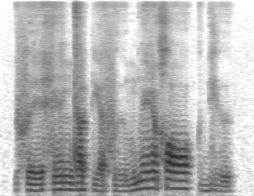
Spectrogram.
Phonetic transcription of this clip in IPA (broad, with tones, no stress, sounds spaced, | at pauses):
f eː˨ h ẽ˦ n d a˦ pʲ a˨ f ɨː˨ m b ẽː˦ χ ɔ˦ | bʲ ɨ˨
